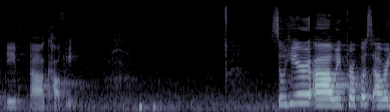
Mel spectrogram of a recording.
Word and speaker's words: DeepCoFFEA: feature extraction and amplification in short deep coffee so our tank is never ever related to coffee but you can pronounce it as a deep coffee so here we propose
